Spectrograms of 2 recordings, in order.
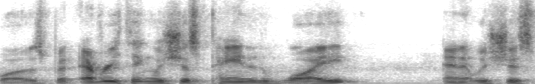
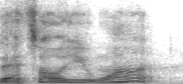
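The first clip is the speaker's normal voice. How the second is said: mock, very high-pitched, baffled, weirded-out disbelief; 11 semitones higher than usual. Retelling a waitress's reaction to a small order: imitating a weirded-out waitress. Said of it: "It was the way she said it".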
